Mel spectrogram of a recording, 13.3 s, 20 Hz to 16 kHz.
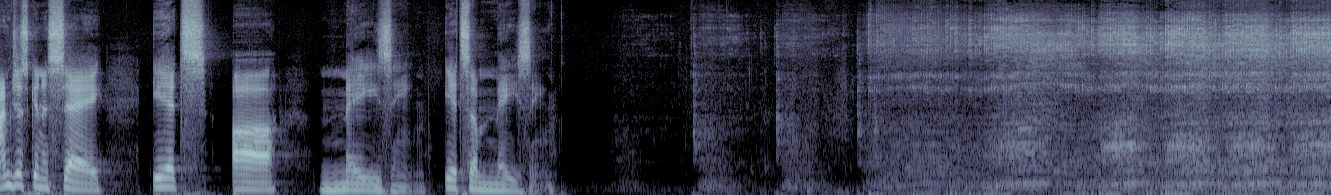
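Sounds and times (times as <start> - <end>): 
speech: 0.0 - 5.6
battery-powered weed whacker running: 7.8 - 13.3.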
